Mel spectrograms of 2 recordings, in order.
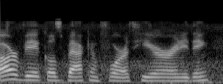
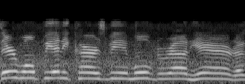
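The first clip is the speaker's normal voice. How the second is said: mock yelling, much higher; 6 semitones higher, 4 dB louder than usual. Telling about a man yelling at a woman who moved her car, retelling a man's yelling. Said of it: "he's yelling".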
